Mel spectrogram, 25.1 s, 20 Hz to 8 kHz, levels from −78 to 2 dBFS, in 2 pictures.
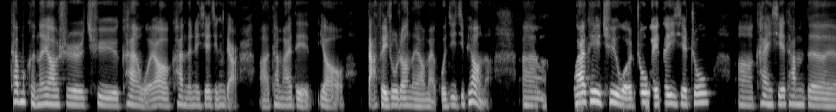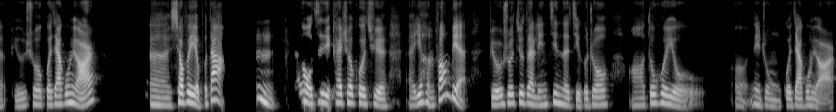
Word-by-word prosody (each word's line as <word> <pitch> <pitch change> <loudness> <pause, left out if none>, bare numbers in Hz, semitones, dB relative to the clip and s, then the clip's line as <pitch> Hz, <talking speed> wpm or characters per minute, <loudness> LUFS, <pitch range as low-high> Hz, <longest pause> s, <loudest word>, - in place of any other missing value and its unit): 他 220 0 +2
们 215 0 +2
可 185 - -4
能 160 +2 -1
要 170 -1 +3
是 160 -2 -2
去 145 -2 -3
看 155 +1 -1
我 - - -3
要 140 +1 +2
看 160 +3 -4
的 145 - -5
那 145 0 -6
些 150 +2 -2
景 145 0 -7
点 150 - -1
儿， - - -12 0.3
啊， 125 - -6
他 155 +4 -6
们 145 -2 -6
还 140 - 0
得 140 -2 -4
要 - - -2 0.3
大 - - +4
费 150 -2 +4
周 155 +2 0
章 150 0 0
地 140 - -5
要 130 -1 -2
买 130 - -4
国 130 - -4
际 155 +3 -5
机 150 +4 -6
票 210 +5 +2
呢。 - - -11 0.5
嗯， 150 -2 -3 0.5
我 185 - +1
还 210 +2 +9
可 230 +2 +2
以 220 -2 +8
去 205 0 +3
我 145 -4 +3
周 210 +9 +3
围 165 - +6
的 190 +2 -2
一 185 - +2
些 165 -1 0
州， 195 +5 0 0.4
啊， 150 -2 -5
看 170 +5 -2
一 - - -3
些 165 +1 0
它 170 0 -3
们 165 -1 -5
的， 140 -4 -3
比 - - -14
如 130 +2 -5
说 160 +2 -3
国 155 0 -2
家 170 +2 +4
公 195 +3 0
园 180 -7 +3
儿， 215 - +6 0.8
嗯， 150 -2 -2
消 195 +8 +5
费 200 -1 +6
也 - - +6
不 - - -6
大。 255 +8 +6 0.5
嗯， 285 -4 +3
然 155 -9 -1 0.4
后 220 -4 +6
我 180 - +4
自 205 +4 -7
己 190 -3 +4
开 195 -1 +1
车 190 0 +2
过 185 -1 +2
去， 150 -6 0 0.2
呃， 145 - -8
也 185 +6 +2
很 205 -8 -3
方 350 - +4
便。 275 -5 +3 0.3
比 155 - -4
如 155 +2 +2
说 185 +2 +1
就 195 +2 0
在 185 -3 +2
临 155 0 -4
近 195 +3 -1
的 155 -4 -1
几 140 -2 -4
个 140 - -5
州， 160 +2 -2 0.3
啊， 145 +1 -9
都 190 +5 0
会 185 -3 +1
有， 130 -6 -5 0.4
呃， - - -12
那 165 -2 -5
种 130 -4 -9
国 145 - -3
家 140 0 +1
公 150 +1 -5
园 - - -1
儿。 - - -1
160 Hz, 255 characters per minute, -23 LUFS, 145-185 Hz, 0.8 s, 还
